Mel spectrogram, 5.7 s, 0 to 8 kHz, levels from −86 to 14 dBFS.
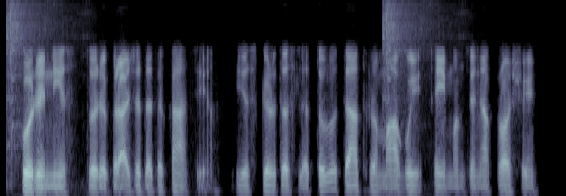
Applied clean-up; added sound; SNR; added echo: none; Shatter; 13 dB; none.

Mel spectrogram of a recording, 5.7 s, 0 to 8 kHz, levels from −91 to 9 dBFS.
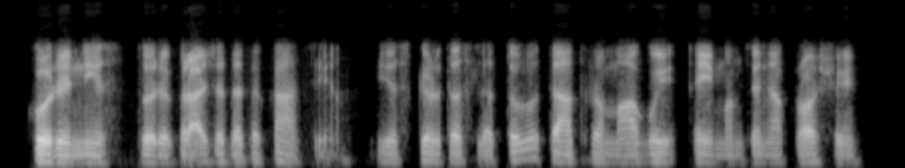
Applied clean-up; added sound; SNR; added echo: none; none; none; none.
